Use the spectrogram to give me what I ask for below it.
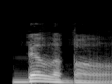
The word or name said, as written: billable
